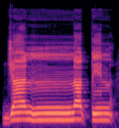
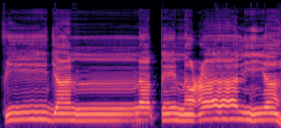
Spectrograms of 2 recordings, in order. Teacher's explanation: جیم زبر کے آگے نون مشدد ہے، یہاں پر غنہ لازمی ہوگا۔ تا دو زیر کے آگے عین آ رہا ہے، عین حرف حلقی میں سے ہے، یہاں پر غنہ نہیں اظہار ہوگا۔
